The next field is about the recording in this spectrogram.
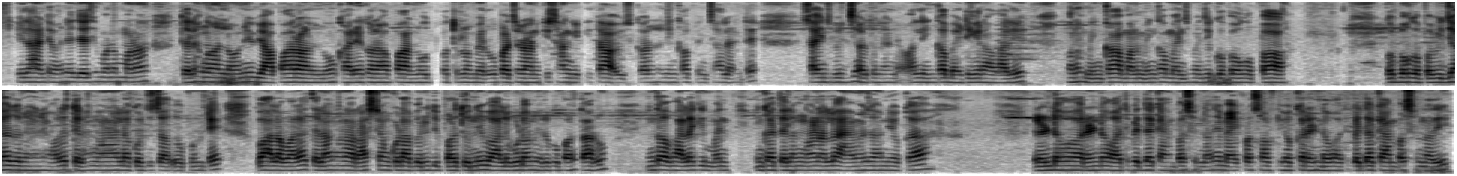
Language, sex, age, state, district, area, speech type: Telugu, male, 18-30, Telangana, Nirmal, urban, spontaneous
